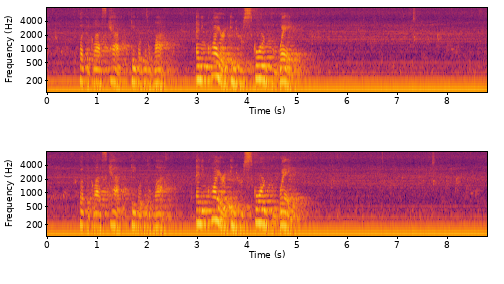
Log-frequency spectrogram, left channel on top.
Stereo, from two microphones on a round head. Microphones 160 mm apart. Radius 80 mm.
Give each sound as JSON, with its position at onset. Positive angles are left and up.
{"t": 0.7, "sound": "a woman speaking", "side_deg": 30, "distance_m": 5.5}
